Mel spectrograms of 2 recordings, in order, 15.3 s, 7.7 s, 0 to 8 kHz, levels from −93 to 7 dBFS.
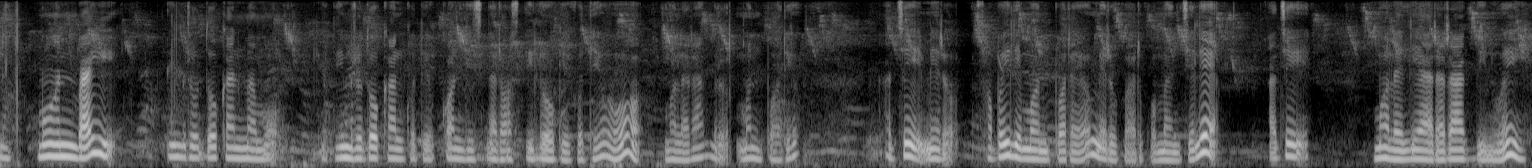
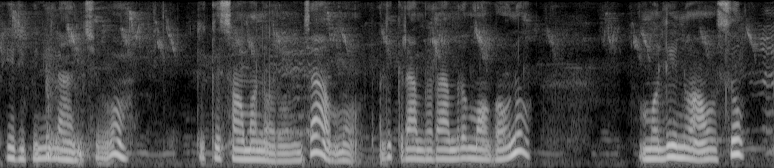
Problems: none marked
